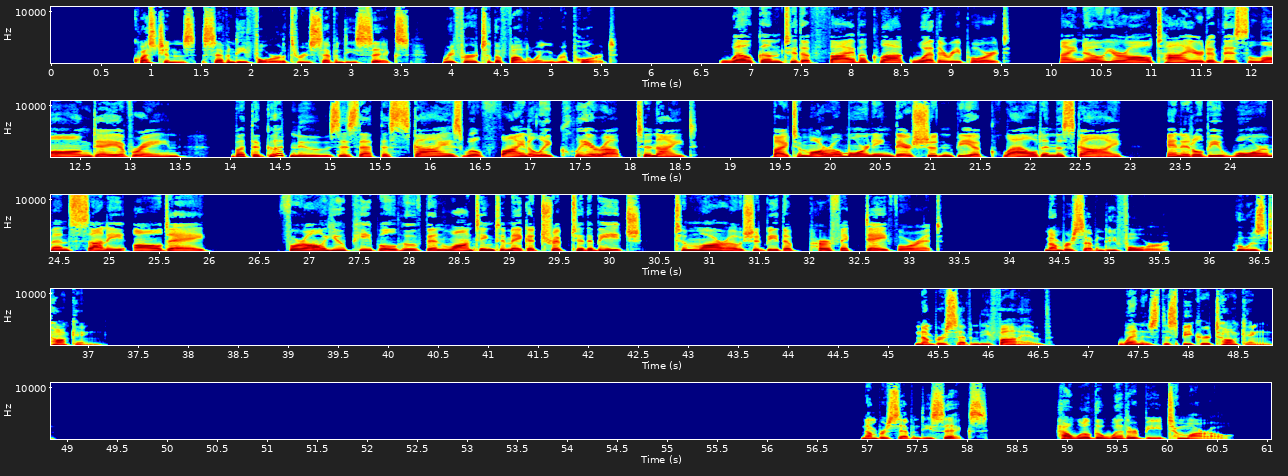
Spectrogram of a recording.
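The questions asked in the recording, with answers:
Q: Who is talking?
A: A weather reporter

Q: When is the speaker talking?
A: At 5 o'clock

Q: How will the weather be tomorrow?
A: Warm and sunny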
